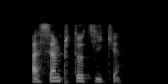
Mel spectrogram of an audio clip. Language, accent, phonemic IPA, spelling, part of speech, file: French, France, /a.sɛ̃p.tɔ.tik/, asymptotique, adjective, LL-Q150 (fra)-asymptotique.wav
- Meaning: asymptotic, asymptotical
